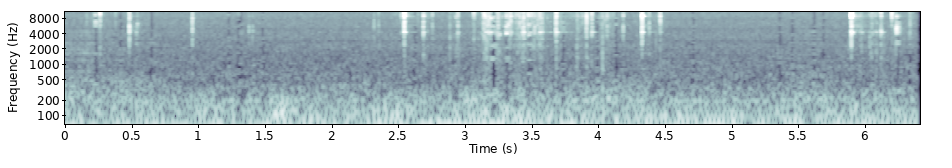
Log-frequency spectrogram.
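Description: Near silence with a few faint metallic clicks as a stainless steel watch bracelet and case are handled and turned in the fingers.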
